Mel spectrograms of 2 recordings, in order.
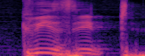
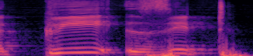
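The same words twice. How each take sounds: First: Said in the usual way. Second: क्विजिट split slowly into kwi, zit; slow two-part teaching take of क्विजिट; syllable by syllable. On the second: Shown as a demonstration. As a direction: sound out क्विजिट in two separate beats. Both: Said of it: "इसका pronounce होता है".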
